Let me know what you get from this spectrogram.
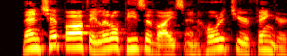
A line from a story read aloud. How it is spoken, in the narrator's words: said the voice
